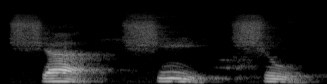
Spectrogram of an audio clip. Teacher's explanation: Tengah lidah gimana bertemu dengan langit-langit atas menyisakan Celah yang sedikit · Apa itu tafasyi tafasyi artinya suara yang menyebar disebarkan ya asbabnya Kenapa karena ee Tengah lidah gimana bertemu dengan langit-langit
